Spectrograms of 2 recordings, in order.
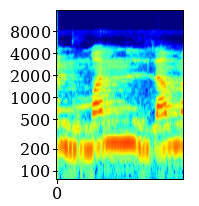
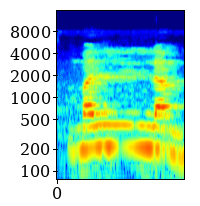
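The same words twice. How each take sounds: First: "मन लम" with the n sounded and held before lam; unmerged noon. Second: "मल्लम" very slow, long doubled l and no n; noon merged into lam. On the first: Teacher showing what not to read, n sounded in "मन लम". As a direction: keep a clear n in "मन लम". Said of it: "हमने नहीं पढ़ना". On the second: Teacher showing how to read it without ghunna, long l in "मल्लम". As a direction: drop the n, lean on the l of "मल्लम". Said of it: "हमने इसको पढ़ना". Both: Shown as a demonstration.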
